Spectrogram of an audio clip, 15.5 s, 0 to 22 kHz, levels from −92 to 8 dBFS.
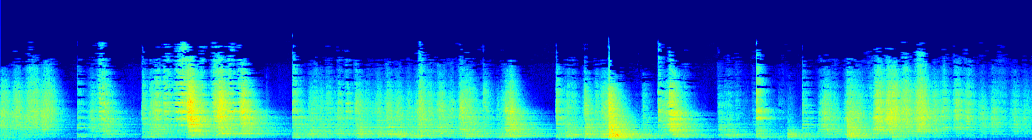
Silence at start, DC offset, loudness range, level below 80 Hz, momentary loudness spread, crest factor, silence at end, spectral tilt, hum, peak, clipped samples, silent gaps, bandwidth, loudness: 0 s; under 0.1%; 7 LU; -74 dBFS; 17 LU; 24 dB; 0 s; 2 dB/octave; none; -2 dBFS; under 0.1%; none; 15.5 kHz; -24 LUFS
